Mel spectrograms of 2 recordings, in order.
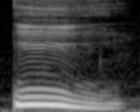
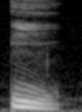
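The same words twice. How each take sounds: First: The vowel is drawn out long. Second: The vowel is said short. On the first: "खींच के बोलना पड़ता है" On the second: "और छोटी का लगा हो तो"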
